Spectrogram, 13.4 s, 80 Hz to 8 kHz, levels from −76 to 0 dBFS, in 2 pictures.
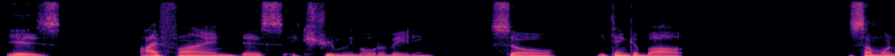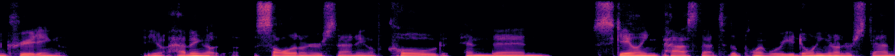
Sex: male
